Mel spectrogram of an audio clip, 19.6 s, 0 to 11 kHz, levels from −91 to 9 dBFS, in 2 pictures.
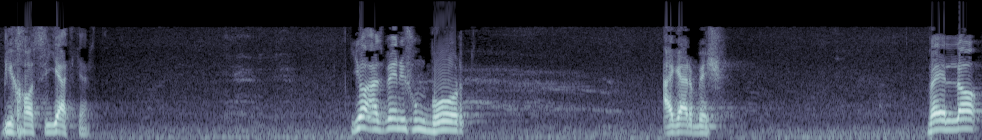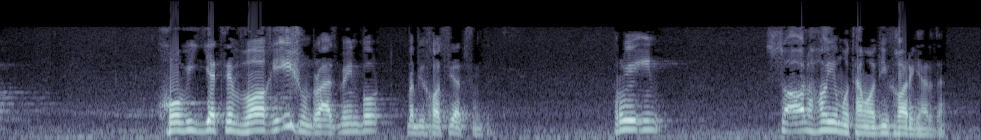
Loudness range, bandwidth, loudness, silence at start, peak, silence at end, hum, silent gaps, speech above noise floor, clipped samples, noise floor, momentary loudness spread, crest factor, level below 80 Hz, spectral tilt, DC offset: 5 LU; 6.4 kHz; -14 LUFS; 0 s; 0 dBFS; 0.35 s; none; none; 28 dB; 0.1%; -41 dBFS; 17 LU; 16 dB; -42 dBFS; -8 dB/octave; under 0.1%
